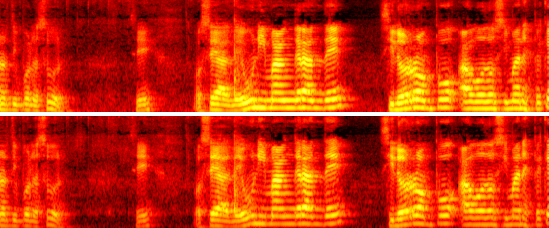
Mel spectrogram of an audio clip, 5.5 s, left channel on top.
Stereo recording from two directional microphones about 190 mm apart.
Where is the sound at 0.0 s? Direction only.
55° right (ahead or behind).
